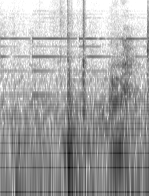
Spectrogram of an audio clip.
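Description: A car's hood latch clicks open.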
